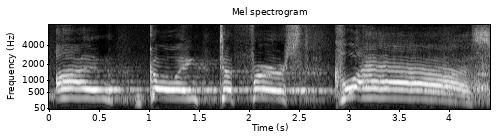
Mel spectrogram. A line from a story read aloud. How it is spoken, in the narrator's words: she shouted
